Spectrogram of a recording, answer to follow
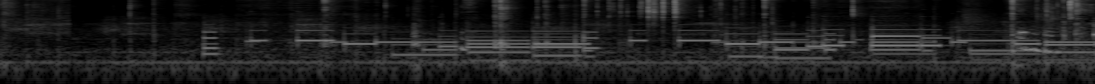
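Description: Background music: a light melody of clear, steady notes with chords, coming in about two seconds in after a quiet start.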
